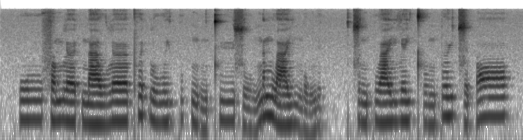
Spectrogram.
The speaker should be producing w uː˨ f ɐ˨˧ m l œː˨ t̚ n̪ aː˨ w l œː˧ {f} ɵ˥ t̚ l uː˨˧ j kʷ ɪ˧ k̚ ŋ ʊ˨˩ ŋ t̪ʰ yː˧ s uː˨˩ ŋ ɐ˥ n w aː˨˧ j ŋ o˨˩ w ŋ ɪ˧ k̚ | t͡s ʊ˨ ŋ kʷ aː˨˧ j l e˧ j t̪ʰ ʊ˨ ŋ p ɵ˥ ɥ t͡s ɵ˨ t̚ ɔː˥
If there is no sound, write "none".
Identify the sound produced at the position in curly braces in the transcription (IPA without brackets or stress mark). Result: pʰ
